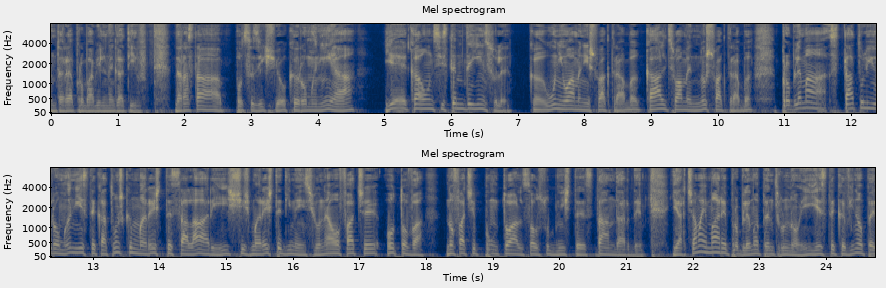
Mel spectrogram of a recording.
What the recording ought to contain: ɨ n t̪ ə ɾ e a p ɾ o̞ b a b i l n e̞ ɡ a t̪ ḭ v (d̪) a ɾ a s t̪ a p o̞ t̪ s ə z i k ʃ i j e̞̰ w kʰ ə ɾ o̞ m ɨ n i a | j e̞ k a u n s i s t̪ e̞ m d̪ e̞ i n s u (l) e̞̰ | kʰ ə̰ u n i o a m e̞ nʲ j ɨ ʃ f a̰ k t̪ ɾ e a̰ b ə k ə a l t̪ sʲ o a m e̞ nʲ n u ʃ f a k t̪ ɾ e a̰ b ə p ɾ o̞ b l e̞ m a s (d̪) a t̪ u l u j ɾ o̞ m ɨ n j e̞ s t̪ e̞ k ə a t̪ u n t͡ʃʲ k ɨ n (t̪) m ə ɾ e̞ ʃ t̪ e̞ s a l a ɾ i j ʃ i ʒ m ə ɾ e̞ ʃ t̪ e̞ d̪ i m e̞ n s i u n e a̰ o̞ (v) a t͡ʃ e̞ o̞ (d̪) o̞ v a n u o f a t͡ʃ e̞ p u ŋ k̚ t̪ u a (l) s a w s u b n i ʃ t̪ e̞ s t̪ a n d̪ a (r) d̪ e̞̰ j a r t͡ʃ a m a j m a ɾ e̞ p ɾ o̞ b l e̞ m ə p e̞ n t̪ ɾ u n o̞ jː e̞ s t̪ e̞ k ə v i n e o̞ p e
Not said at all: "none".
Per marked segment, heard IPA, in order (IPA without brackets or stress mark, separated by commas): d̪, l, t̪, d̪, f, t̪, l, r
